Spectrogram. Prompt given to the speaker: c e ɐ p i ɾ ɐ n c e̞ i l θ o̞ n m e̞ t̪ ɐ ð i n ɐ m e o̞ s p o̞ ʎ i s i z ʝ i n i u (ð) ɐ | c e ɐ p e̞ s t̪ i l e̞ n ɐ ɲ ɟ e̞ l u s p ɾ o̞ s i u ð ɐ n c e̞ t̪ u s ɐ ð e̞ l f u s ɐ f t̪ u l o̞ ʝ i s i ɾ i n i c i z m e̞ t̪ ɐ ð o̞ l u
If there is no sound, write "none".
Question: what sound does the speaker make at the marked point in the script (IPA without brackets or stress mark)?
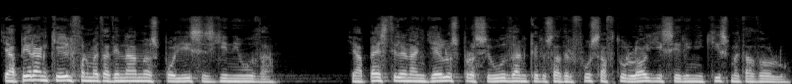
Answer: ð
